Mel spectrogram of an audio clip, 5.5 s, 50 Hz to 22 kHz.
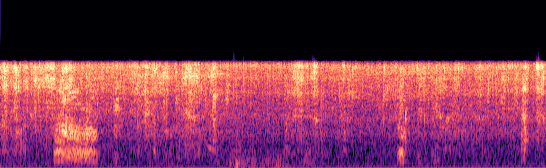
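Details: Piper, a 4-month-old Scottish Terrier puppy, playing in water from a garden hose; one short, tonal yip just before the first second, then only steady hissing spray with scattered splashes and clicks.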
